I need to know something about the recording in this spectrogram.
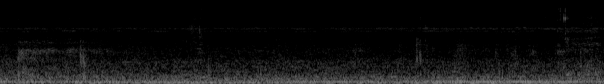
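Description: Steady background hum and hiss with no distinct event, with a faint, even high-pitched tone above it.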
